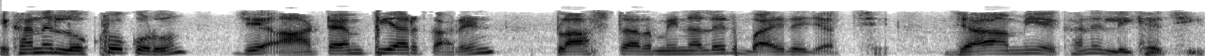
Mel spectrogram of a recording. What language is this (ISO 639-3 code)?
ben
